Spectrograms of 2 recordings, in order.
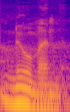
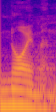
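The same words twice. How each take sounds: First: The name is said with an American pronunciation. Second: The name is said with a German pronunciation. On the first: The speaker calls it wrong. "I'm pronouncing the name wrong, because it's not Neumann" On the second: The speaker calls it right. "it's supposed to be Neumann"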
